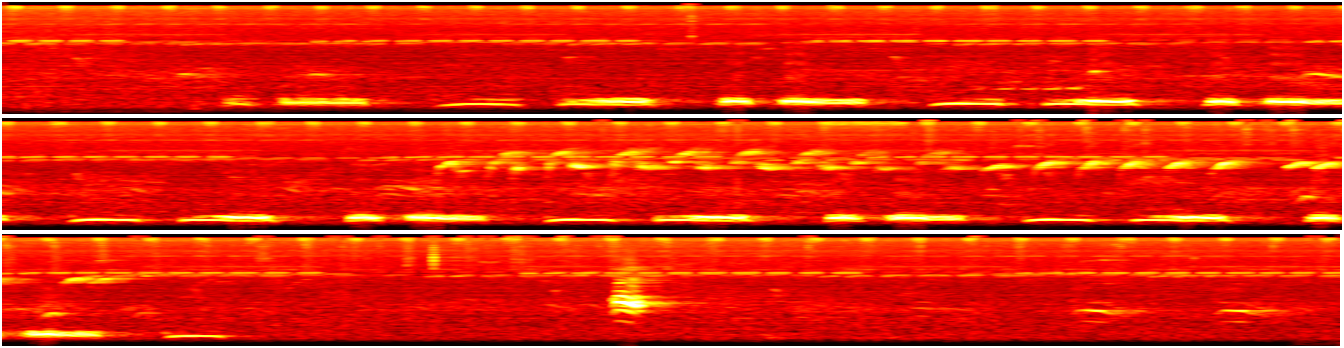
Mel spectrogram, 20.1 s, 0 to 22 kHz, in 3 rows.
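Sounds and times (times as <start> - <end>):
Ryukyu oriental turtle dove cooing song: 0.9 - 14.7
small birds chirping: 2.8 - 14.5.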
